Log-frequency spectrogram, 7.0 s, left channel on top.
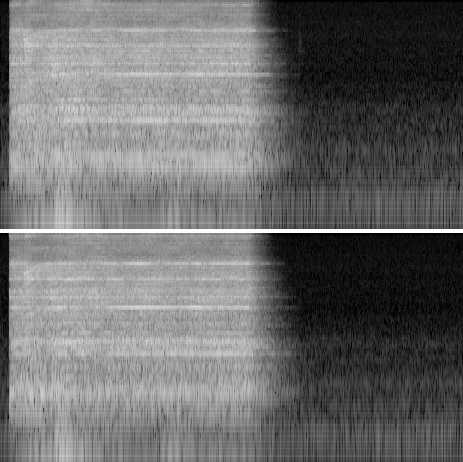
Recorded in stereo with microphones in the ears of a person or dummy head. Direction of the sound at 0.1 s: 55° right (ahead or behind).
